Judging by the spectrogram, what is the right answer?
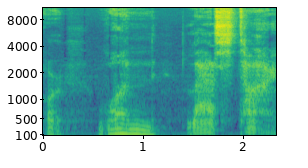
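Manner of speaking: put-on whispered, soft, old-style movie trailer announcer voice. Talking about a character wielding the dark saber, slip into an old Star Wars trailer announcer voice. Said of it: "as the old uh, Star Wars trailer announcer voice would say".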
